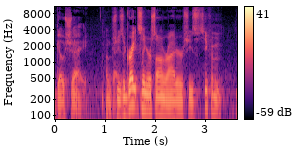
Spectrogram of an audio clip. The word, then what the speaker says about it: Gaucher: Okay, and she pronounces it Gaucher.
